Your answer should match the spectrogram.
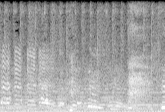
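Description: Young children's voices chattering softly at play, with steady background music underneath.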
